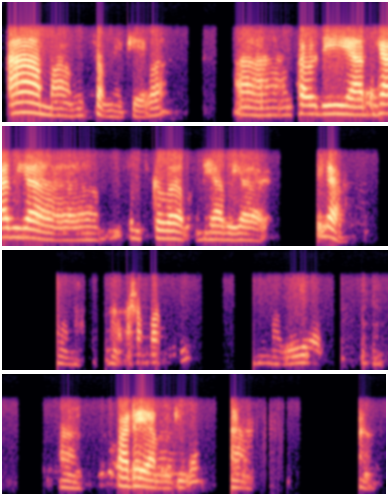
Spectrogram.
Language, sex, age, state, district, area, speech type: Sanskrit, female, 60+, Kerala, Kannur, urban, conversation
